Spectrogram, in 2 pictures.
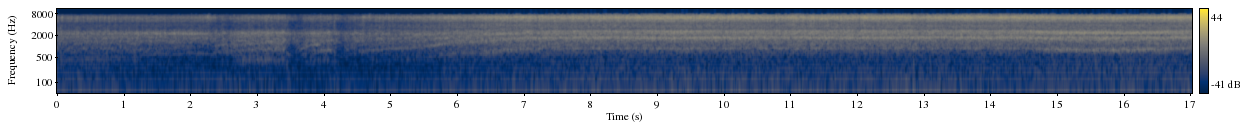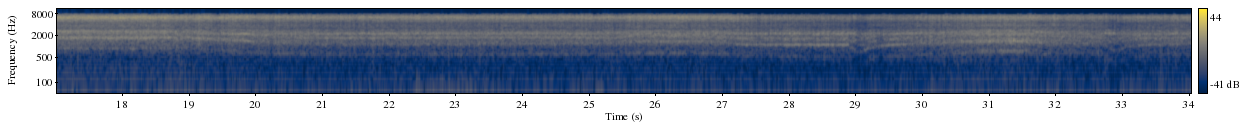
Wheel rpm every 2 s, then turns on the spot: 80, 90, 120, 210, 230, 230, 230, 220, 230, 220, 160, 160, 160, 160, 140, 170, 140.
none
